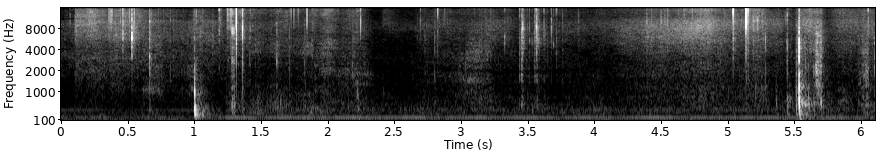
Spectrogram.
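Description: A silicone mould being flexed and peeled off a cured resin casting: quiet rubbery squishing and crinkling, with a sharp click about a second in and another near the end.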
